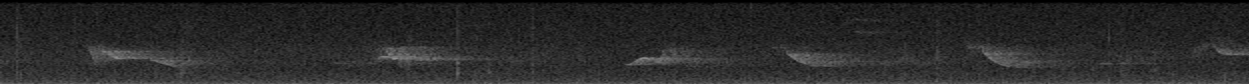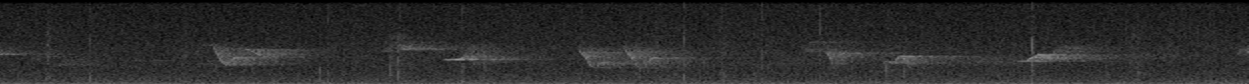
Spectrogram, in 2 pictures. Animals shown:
Blue-headed Vireo (Vireo solitarius)

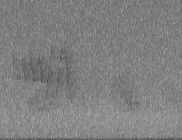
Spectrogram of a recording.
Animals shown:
Chestnut-sided Warbler (Setophaga pensylvanica)

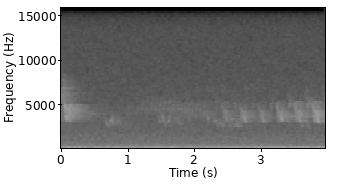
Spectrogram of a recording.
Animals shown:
Red-eyed Vireo (Vireo olivaceus)
Pine Warbler (Setophaga pinus)
Ovenbird (Seiurus aurocapilla)

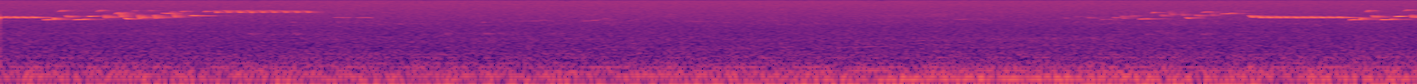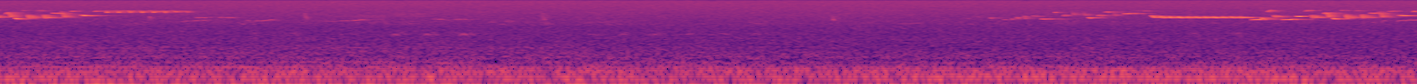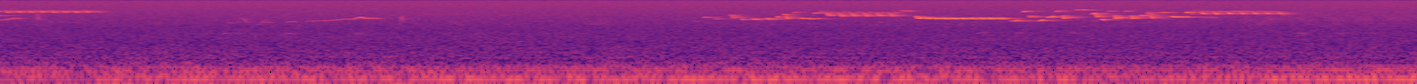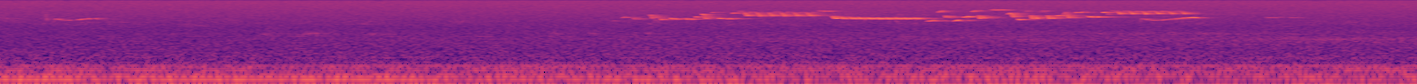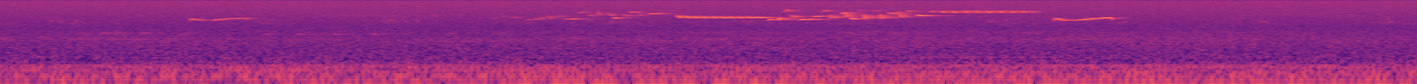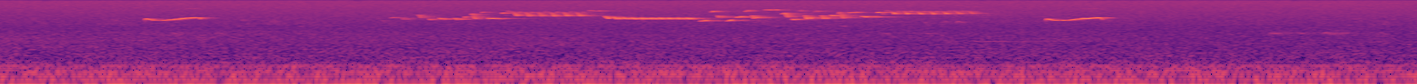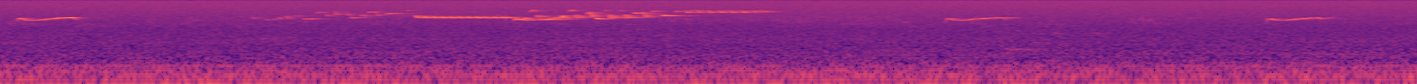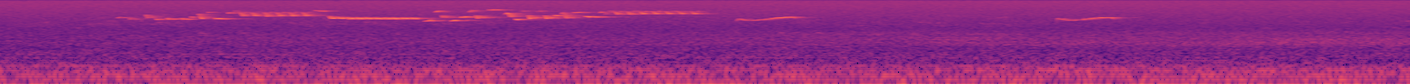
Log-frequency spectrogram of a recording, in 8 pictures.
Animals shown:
Eastern Wood-Pewee (Contopus virens)
Black-throated Green Warbler (Setophaga virens)
American Crow (Corvus brachyrhynchos)
Winter Wren (Troglodytes hiemalis)

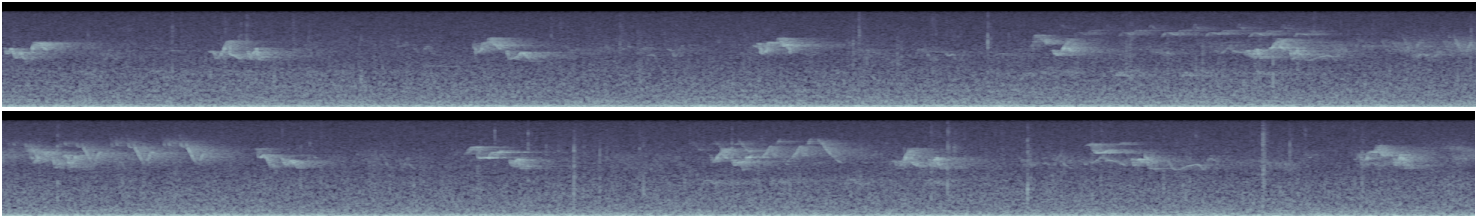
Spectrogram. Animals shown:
Chestnut-sided Warbler (Setophaga pensylvanica)
Ovenbird (Seiurus aurocapilla)
Rose-breasted Grosbeak (Pheucticus ludovicianus)
Red-eyed Vireo (Vireo olivaceus)
Black-and-white Warbler (Mniotilta varia)

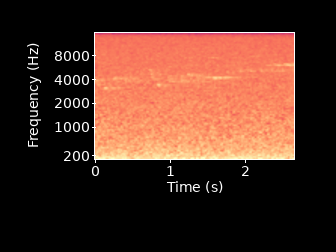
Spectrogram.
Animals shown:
Black-throated Green Warbler (Setophaga virens)
Winter Wren (Troglodytes hiemalis)

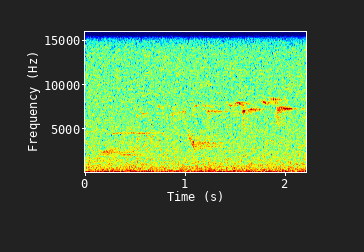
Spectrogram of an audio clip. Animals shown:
Blackburnian Warbler (Setophaga fusca)
Black-throated Green Warbler (Setophaga virens)
Blue-headed Vireo (Vireo solitarius)
Swainson's Thrush (Catharus ustulatus)

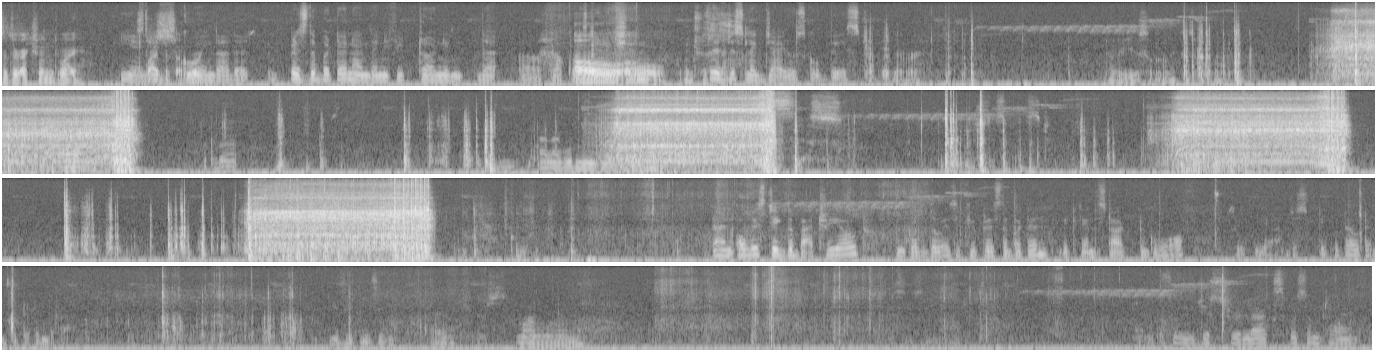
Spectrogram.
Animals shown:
Blackburnian Warbler (Setophaga fusca)

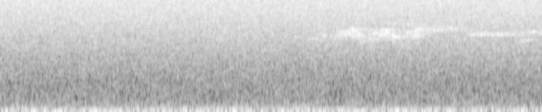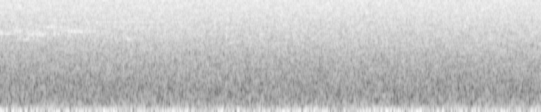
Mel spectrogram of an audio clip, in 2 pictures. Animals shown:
Common Yellowthroat (Geothlypis trichas)
Winter Wren (Troglodytes hiemalis)

